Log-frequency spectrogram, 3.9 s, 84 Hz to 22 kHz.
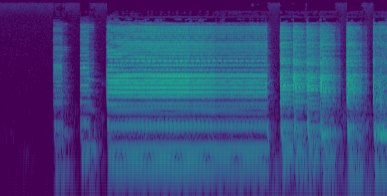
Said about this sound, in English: It's not this, but they suggested the Super Mario 3 Castle theme.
